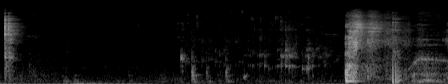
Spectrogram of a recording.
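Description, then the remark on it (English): Tea pours into a cup, a brief trickle followed by light clinks and taps, then a louder, steady splashing stream that fills the last second; no one speaks. A person is pouring themselves another cup of tea. “I'm going to pour myself another cup because it's so delicious.”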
